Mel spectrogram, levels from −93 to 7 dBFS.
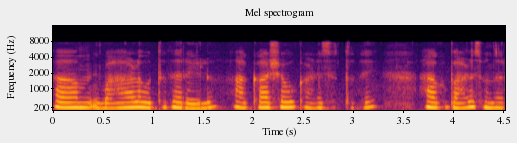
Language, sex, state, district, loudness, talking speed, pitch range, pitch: Kannada, female, Karnataka, Bellary, -14 LUFS, 130 wpm, 205-220 Hz, 215 Hz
